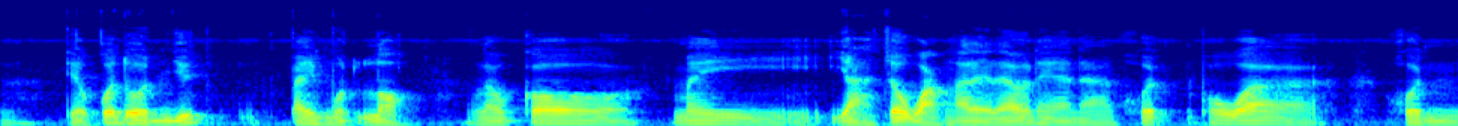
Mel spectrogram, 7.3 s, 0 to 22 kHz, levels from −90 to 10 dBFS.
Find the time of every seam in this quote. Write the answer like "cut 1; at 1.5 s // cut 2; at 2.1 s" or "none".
cut 1; at 3.3 s

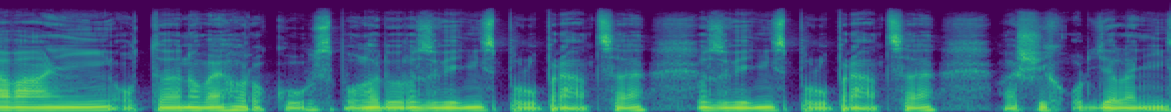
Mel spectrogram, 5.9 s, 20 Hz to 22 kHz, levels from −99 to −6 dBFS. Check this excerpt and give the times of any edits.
cut 1; at 3.5 s

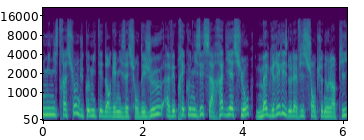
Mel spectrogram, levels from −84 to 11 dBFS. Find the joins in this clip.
cut 1; at 4.2 s // cut 2; at 4.9 s

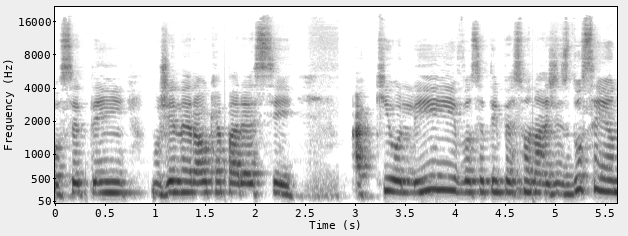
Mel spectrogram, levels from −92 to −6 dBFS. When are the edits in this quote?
none

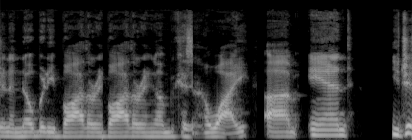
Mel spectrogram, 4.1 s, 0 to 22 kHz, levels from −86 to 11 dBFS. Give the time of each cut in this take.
cut 1; at 1.0 s // cut 2; at 1.9 s // cut 3; at 2.6 s

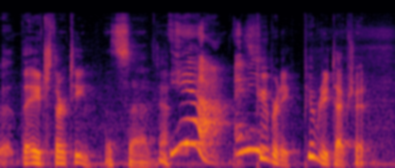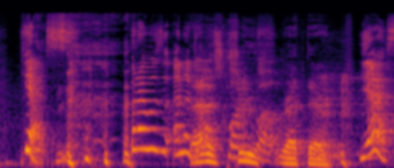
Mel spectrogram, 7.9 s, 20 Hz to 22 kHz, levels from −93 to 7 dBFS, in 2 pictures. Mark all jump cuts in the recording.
cut 1; at 3.0 s

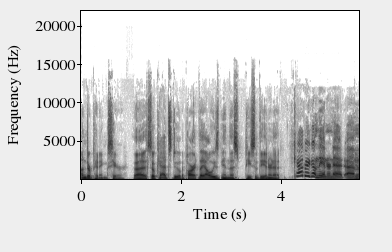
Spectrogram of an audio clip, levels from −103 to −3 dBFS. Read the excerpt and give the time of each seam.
cut 1; at 1.3 s // cut 2; at 2.0 s // cut 3; at 2.3 s // cut 4; at 2.8 s // cut 5; at 4.4 s

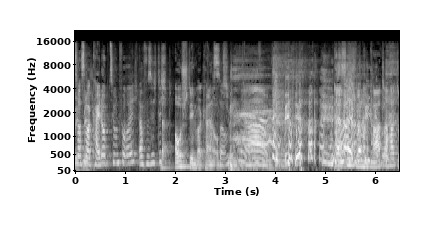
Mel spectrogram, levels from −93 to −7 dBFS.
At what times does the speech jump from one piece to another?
cut 1; at 1.7 s // cut 2; at 5.2 s

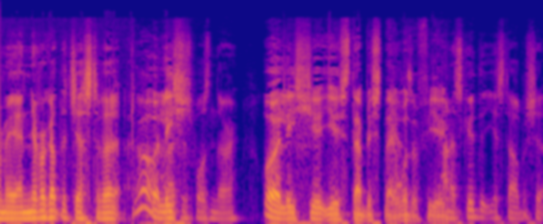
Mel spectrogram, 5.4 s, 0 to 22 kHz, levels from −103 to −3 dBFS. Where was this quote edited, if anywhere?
cut 1; at 3.8 s

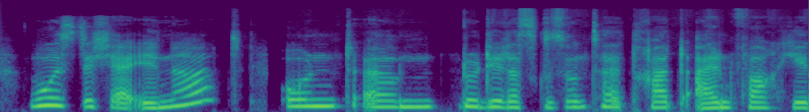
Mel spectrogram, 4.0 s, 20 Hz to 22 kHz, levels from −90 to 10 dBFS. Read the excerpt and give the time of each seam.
cut 1; at 1.3 s // cut 2; at 2.3 s

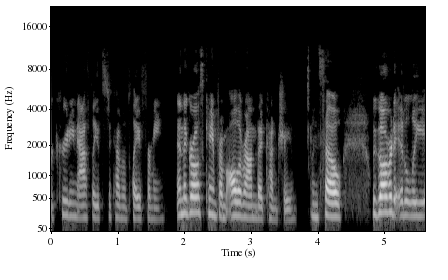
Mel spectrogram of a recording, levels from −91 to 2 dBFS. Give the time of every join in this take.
cut 1; at 1.8 s // cut 2; at 3.7 s

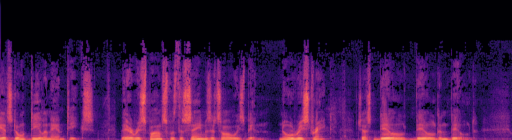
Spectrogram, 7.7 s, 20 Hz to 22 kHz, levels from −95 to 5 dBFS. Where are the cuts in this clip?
cut 1; at 1.7 s // cut 2; at 4.1 s

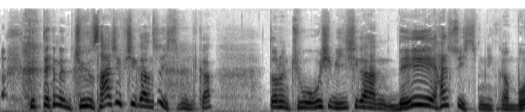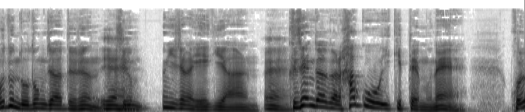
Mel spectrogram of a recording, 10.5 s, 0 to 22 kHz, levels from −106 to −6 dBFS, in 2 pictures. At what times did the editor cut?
cut 1; at 1.5 s // cut 2; at 6.9 s

